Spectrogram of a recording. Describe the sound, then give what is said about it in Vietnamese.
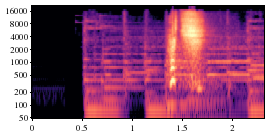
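One loud sneeze bursts out sharply after a short sharp breath in, standing alone over a quiet, steady tonal hum in the background. “Trong Hắc Phong Thành, Triệu Phổ liền hắt hơi một cái”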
